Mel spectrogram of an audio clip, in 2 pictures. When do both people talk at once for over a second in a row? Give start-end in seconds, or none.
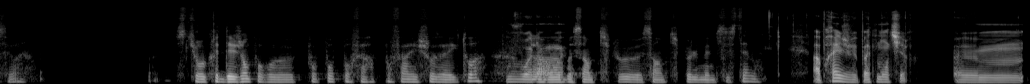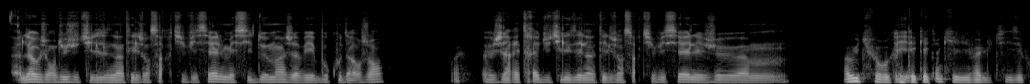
none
